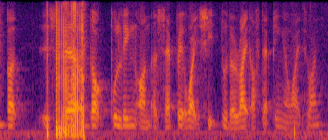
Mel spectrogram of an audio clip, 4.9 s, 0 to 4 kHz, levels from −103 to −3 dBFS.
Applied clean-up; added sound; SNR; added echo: none; Tearing; -2 dB; none.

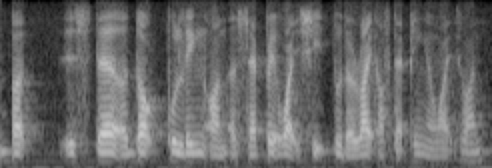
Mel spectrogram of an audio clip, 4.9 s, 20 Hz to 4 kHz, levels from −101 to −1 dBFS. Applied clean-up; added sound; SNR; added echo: none; none; none; none.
